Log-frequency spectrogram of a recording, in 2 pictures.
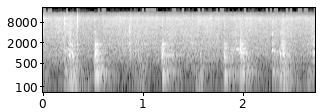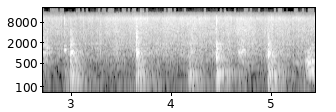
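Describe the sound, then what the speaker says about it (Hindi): Ginger garlic paste sizzles and fries in a pan while a utensil stirs it in quick, irregular scrapes. The sizzle stays loud and close under steady, repeated stirring strokes. "अब हम थोड़ा सा अदरक लहसुन का पेस्ट डालेंगे। अब इसको भी थोड़ा सा हम भून लेंगे।"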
